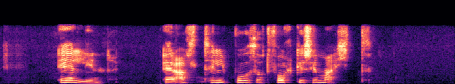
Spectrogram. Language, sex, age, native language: Icelandic, female, 30-39, Icelandic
